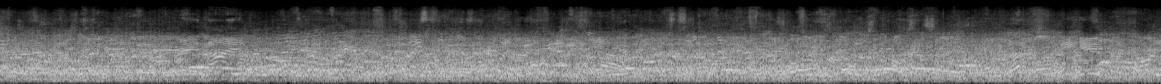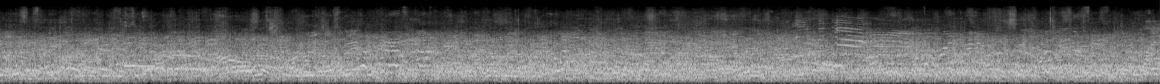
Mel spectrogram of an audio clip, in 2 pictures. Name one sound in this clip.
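A crowd of men and women chatter and call out in a large echoing room.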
